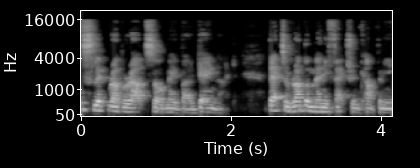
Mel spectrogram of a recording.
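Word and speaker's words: Dainite: Oh, incidentally, it's pronounced Day Night, not Die Night. That's because the company that made it used to run their mills, factories, day and night.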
